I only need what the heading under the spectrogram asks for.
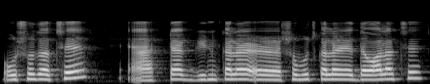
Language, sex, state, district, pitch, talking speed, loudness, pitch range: Bengali, female, Assam, Hailakandi, 230 Hz, 125 wpm, -15 LUFS, 220-245 Hz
